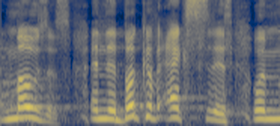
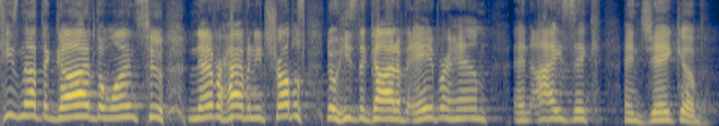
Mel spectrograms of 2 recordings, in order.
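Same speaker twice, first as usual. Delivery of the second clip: usual speaking voice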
